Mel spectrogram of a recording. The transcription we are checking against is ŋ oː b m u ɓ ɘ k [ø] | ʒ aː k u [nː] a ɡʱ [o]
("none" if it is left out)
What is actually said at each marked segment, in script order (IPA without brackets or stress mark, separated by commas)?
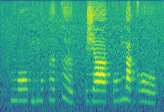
ɘ, ŋ, o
